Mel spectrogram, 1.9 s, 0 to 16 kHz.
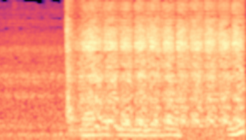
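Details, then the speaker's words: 2010 Kia Rio manual, unable to run after sitting over two months: the starter whirs and cranks for about 1.5 seconds with a wavering tone, but the engine never fires because the ECU and engine electrics are unplugged during troubleshooting. "Teka lang sir so hindi siya umandar ni-refer na ecu yan nakabunot tayo dito"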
